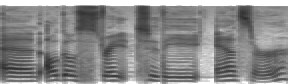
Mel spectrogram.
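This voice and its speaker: The background stays quiet while a woman talks. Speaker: visiting professor giving a lecture. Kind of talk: lecture. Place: hall. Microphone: podium.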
